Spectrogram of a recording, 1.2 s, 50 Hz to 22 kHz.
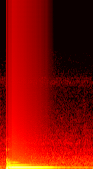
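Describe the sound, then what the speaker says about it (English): A single plucked guitar natural harmonic at the 7th fret rings out as a pure, bell-like tone, sustaining and slowly fading with no other sound around it. "harmonic, which is the 7th fret,"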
